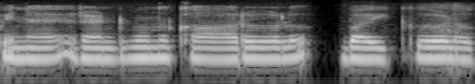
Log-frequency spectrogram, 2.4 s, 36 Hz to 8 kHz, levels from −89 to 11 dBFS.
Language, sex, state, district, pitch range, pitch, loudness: Malayalam, female, Kerala, Wayanad, 185-195 Hz, 190 Hz, -16 LUFS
